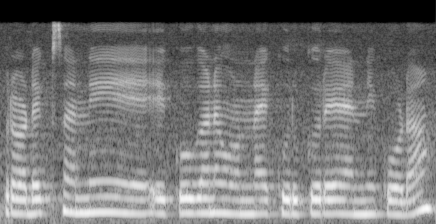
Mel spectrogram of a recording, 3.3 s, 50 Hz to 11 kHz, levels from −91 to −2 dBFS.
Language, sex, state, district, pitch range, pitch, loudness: Telugu, female, Andhra Pradesh, Manyam, 205-215 Hz, 205 Hz, -13 LUFS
